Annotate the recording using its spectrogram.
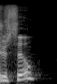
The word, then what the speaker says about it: Yggdrasil: Yggdrasil? – What? – Yggdrasil? Y-G-G-D-R-A-S-I-L-L.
